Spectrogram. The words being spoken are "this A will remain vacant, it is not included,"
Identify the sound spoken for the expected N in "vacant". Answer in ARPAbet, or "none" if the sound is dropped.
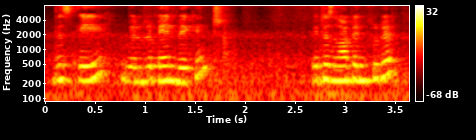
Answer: N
